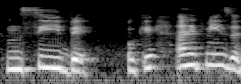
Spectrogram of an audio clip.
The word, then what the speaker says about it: مصيبة: The word مصيبة on its own has a ت مربوطة in the end, which is silent. مصيبة.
